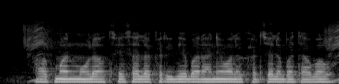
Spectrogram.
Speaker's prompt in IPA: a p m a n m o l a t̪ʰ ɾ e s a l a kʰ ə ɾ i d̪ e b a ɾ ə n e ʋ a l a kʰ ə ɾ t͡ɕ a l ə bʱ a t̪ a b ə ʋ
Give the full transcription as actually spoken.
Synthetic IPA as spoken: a p m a n m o l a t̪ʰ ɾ e s a l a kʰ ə ɾ i d̪ e b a ɾ a n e ʋ a l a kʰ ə ɾ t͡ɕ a l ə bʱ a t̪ a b a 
